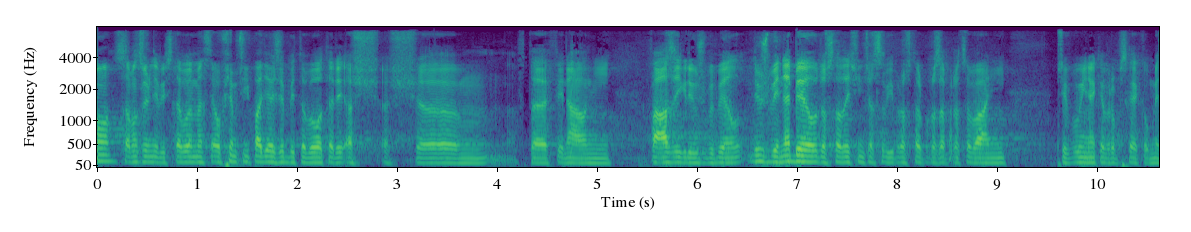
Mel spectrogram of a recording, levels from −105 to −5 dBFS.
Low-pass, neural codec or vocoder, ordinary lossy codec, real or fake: 7.2 kHz; none; AAC, 32 kbps; real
